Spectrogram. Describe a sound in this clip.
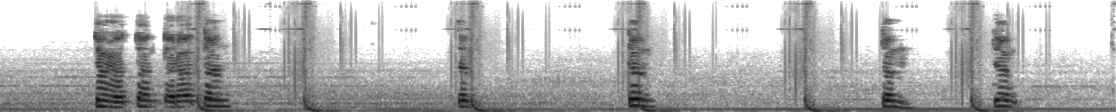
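Short electronic whooshes and chimes sound from a game menu as points tally up.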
